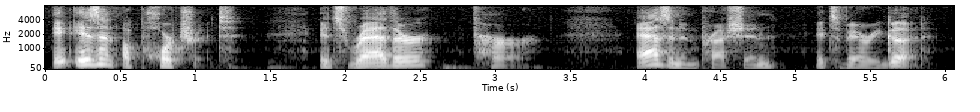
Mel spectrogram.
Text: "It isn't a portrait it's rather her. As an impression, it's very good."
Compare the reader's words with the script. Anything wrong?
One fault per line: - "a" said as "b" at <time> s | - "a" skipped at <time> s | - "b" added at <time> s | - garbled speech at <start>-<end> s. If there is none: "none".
none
